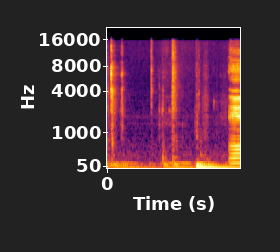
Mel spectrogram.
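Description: A few computer keyboard keystrokes as the last letters of a word are typed, followed by a short low thump about a second and a half in.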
